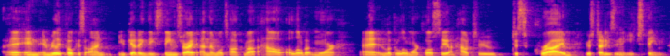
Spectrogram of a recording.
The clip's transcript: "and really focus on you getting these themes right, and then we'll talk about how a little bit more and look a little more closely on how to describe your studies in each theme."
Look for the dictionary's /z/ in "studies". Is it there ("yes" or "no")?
yes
